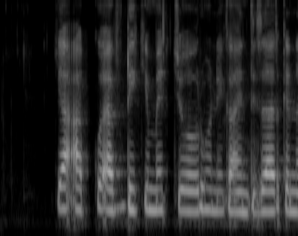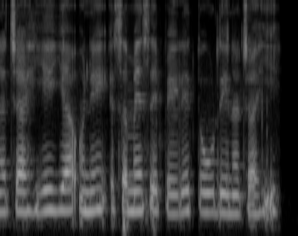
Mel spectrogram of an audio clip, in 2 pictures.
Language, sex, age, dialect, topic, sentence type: Hindi, female, 25-30, Hindustani Malvi Khadi Boli, banking, question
